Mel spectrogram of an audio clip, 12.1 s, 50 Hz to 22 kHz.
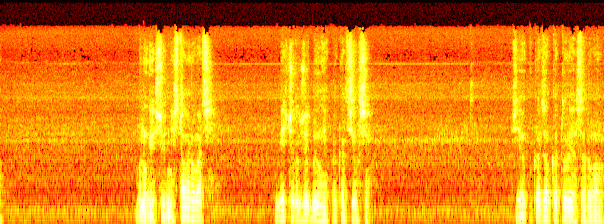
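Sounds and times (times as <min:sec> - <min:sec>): faint low hum and hiss: 0:00.0 - 0:12.0.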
